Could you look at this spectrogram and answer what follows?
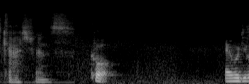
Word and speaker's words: Castrence: And is your last name pronounced like Castrens, Larry? Yeah, it's Castrens.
